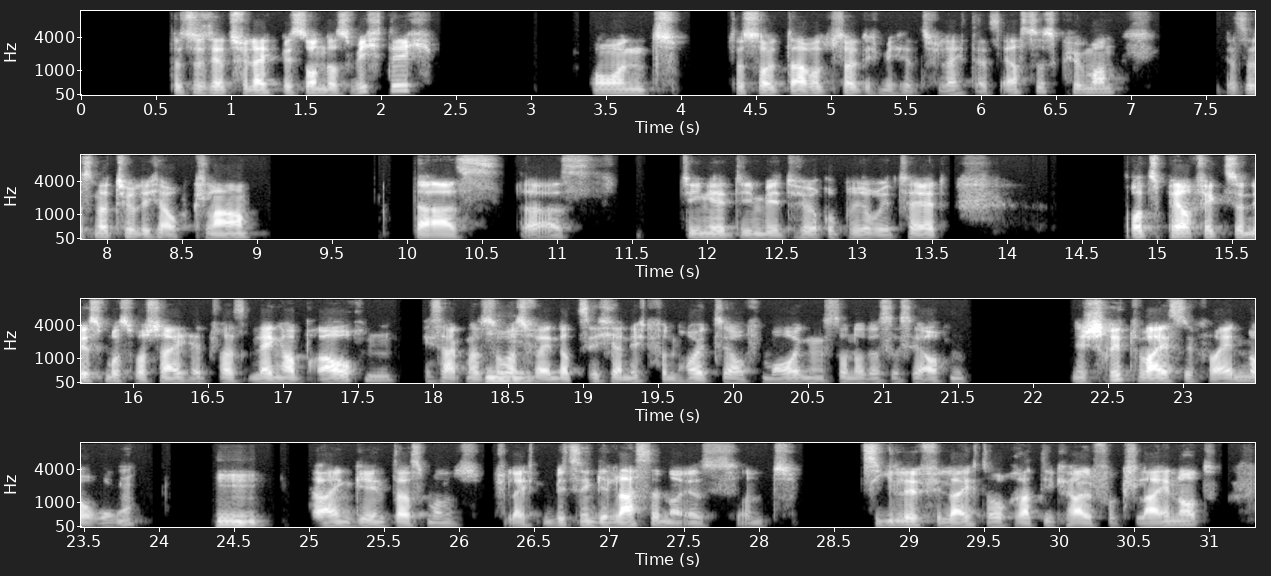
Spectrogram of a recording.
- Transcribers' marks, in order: none
- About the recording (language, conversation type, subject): German, advice, Wie hindert mich mein Perfektionismus daran, mit meinem Projekt zu starten?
